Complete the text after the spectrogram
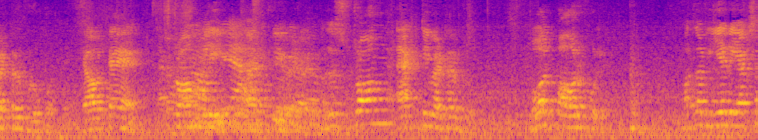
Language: Hindi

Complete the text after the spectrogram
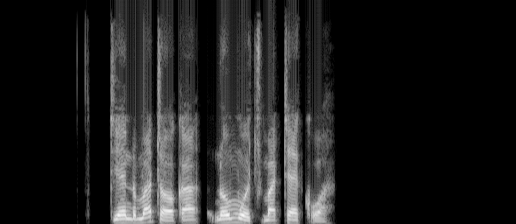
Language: Luo (Kenya and Tanzania)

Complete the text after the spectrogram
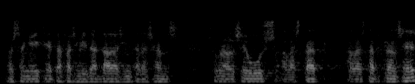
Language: Catalan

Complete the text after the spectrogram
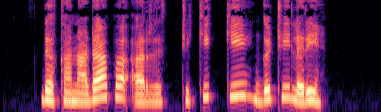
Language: Pashto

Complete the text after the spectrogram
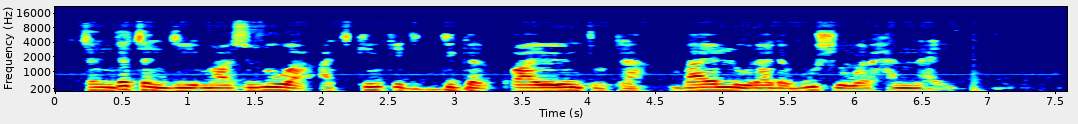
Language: Hausa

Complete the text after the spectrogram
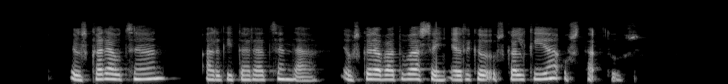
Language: Basque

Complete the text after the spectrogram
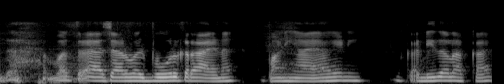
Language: Dogri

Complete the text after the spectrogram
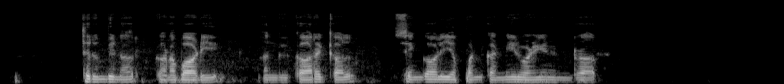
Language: Tamil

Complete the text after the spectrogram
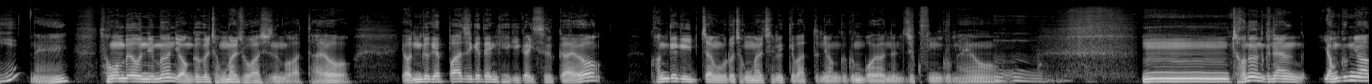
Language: Korean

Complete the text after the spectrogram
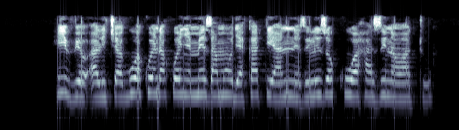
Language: Swahili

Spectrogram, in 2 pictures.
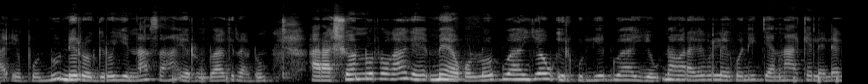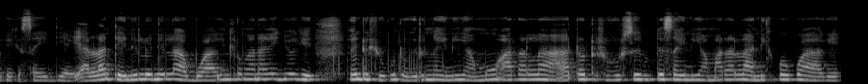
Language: Masai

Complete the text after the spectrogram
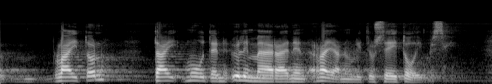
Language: Finnish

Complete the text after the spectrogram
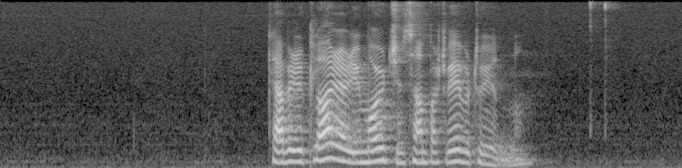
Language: Faroese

